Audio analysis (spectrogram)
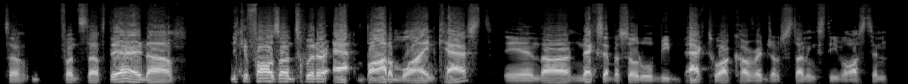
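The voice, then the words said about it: Congested voice with a cold. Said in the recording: “my voice is different. I got a cold. I've had a cold for the past week ... I'm gonna try to not sniffle”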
